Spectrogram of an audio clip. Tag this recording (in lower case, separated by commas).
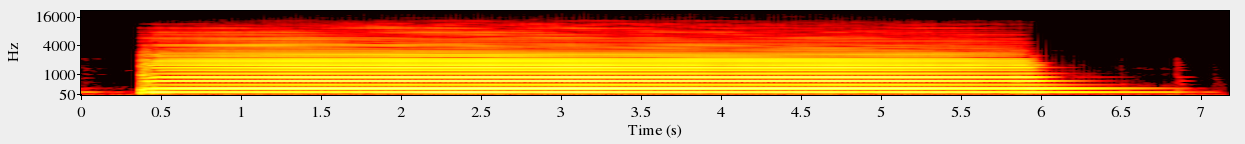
bowed string instrument, music, musical instrument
